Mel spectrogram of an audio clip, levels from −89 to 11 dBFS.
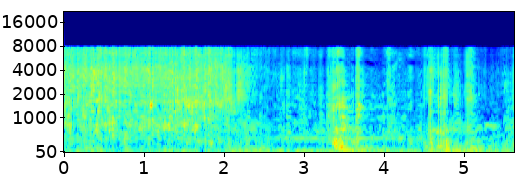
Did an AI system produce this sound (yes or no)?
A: yes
